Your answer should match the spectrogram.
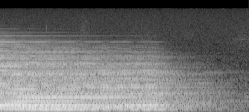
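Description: Grand piano's closing chord ringing on and slowly dying away, fading out near the end: the last sound of a song accompaniment.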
